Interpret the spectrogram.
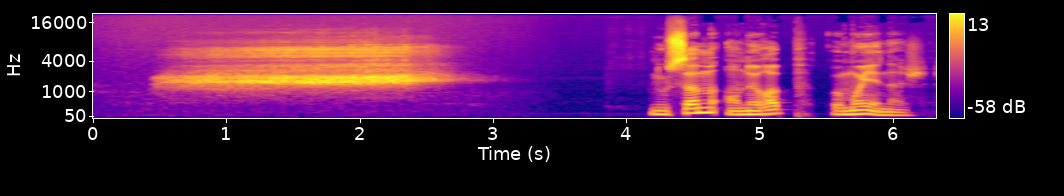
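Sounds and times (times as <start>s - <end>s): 
barn owl screech: 0.0s - 3.1s
speech: 4.2s - 6.3s.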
